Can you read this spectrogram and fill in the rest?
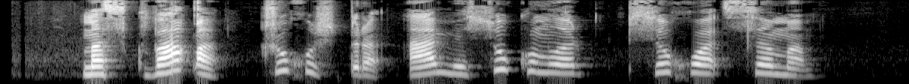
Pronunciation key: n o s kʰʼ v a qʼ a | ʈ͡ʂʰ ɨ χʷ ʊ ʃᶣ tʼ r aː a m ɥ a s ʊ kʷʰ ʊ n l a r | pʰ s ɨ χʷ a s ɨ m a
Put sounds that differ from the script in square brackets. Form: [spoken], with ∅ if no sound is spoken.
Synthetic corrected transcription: [m] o s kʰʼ v a qʼ a | ʈ͡ʂʰ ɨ χʷ ʊ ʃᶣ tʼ r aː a m ɥ a s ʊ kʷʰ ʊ [m] l a r | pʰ s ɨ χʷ a s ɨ m a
